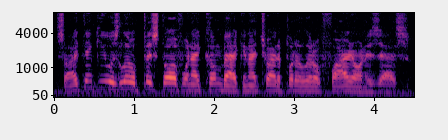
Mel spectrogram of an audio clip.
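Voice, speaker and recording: An aggrieved trucker talking over CB radio. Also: male voice, on the high side, fast, darkish tone, far from the mic, low-quality recording. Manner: aggrieved, repeats himself, airs a grievance. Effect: heard over CB radio. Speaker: truck driver.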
